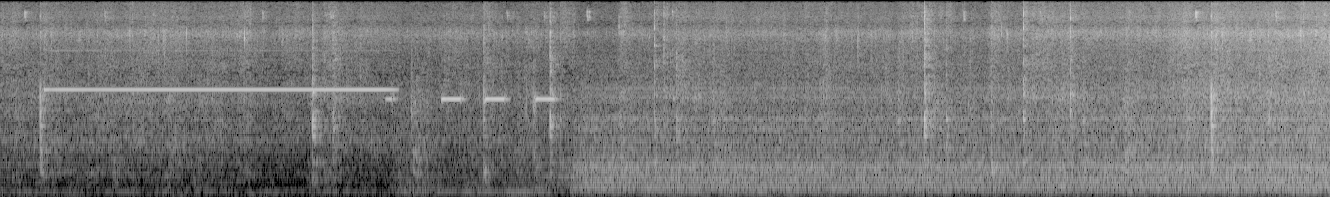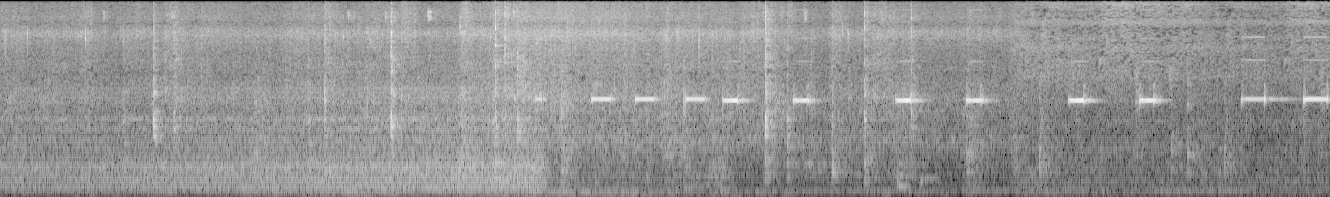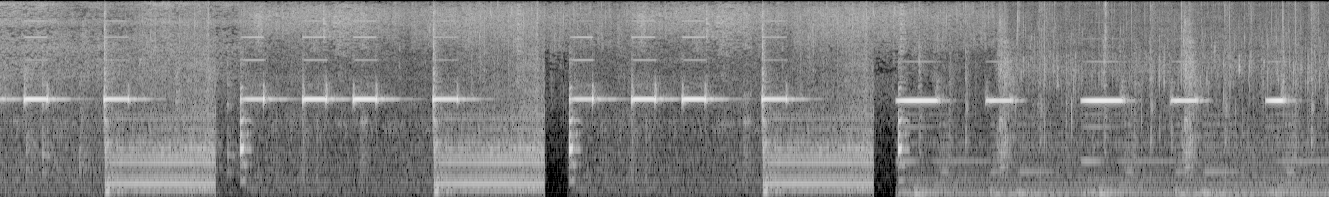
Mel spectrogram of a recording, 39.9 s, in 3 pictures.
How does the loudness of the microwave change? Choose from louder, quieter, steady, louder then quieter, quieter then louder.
louder.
